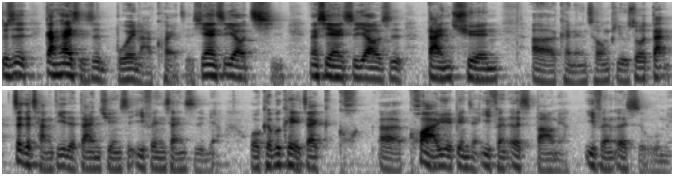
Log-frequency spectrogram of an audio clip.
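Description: Moderate pace and ordinary pitch variation from a man with a fairly low voice. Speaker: company executive. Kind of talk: interview. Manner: hesitant, many fillers.

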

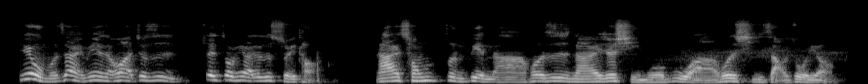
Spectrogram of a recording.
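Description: Here a man talks at a moderate pace with a fairly high pitch. His pitch swings very widely. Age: 20s. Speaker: ex-convict turned chef. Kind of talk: casual chat.

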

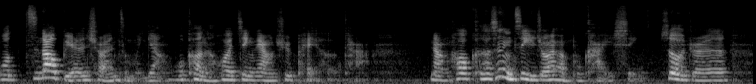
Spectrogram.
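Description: Over noticeable background noise, a woman at a medium pitch speaks at a fairly quick pace with big swings in loudness. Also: lively intonation. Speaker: university student. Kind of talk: casual chat.

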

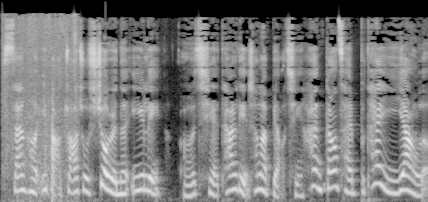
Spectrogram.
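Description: A woman speaks with a fairly high pitch. Her pace is moderate. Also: lively intonation, fairly bright tone.

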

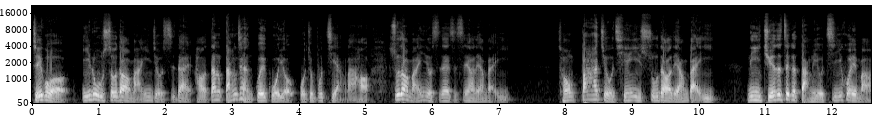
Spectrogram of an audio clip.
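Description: A man with vocal fry speaks at a moderate pace, his fairly high pitch swinging very widely. The recording is very clean, with a silent background. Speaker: finance podcast host. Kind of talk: market commentary monologue. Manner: animated, many fillers.

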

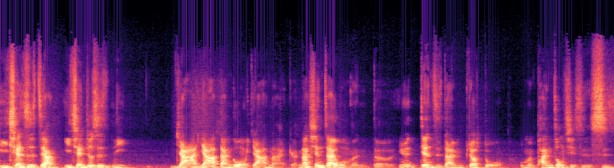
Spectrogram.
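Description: A man with a Taiwanese accent, fairly high in pitch, bright and sharp in tone, at a moderate pace, with ordinary pitch variation and big swings in loudness. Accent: Taiwanese Mandarin. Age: 20s. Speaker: securities worker, finance expert. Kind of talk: casual chat.

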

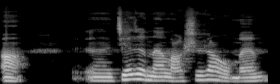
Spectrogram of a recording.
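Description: A woman of medium pitch speaks with lively intonation. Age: 30s. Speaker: piano teacher and art school owner. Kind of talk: interview about personal growth. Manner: halting, many fillers.

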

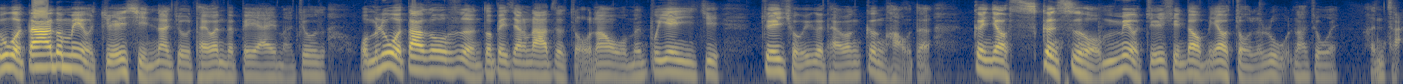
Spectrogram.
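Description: Over a quiet background, a man with a bright, sharp tone and lively intonation speaks at a fairly quick pace, his loudness swinging widely. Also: medium pitch for a man. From Taiwan. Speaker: film director. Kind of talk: casual chat.

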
